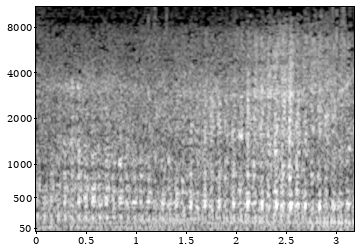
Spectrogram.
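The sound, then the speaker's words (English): A helicopter passes overhead with a steady, dense rotor throb and low engine rumble, loud and continuous throughout with no talking. “Hold on, we have a helicopter.”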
